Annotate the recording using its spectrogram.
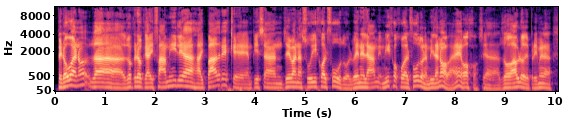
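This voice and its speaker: A man's voice: mid-range voice, normal speed, few pauses, fairly bright tone, clear, resonant tone. Emphatic Argentine man, repeating himself. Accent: Argentine Spanish. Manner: emphatic, repeats words while searching for them. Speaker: rugby club president. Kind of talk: conversational interview.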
